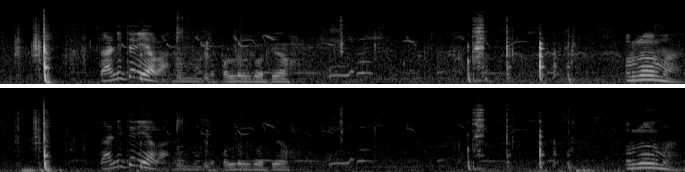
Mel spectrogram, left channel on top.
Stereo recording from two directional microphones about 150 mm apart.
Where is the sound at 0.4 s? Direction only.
10° right (ahead or behind).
